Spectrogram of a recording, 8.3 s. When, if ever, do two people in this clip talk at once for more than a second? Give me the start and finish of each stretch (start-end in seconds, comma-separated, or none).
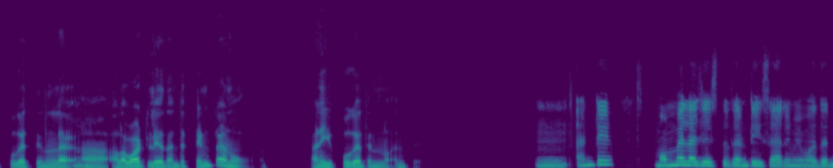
none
